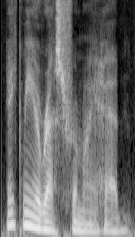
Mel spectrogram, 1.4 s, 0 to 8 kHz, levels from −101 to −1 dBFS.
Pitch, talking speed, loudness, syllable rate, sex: 100 Hz, 310 wpm, -16 LUFS, 5.7 syllables/s, male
